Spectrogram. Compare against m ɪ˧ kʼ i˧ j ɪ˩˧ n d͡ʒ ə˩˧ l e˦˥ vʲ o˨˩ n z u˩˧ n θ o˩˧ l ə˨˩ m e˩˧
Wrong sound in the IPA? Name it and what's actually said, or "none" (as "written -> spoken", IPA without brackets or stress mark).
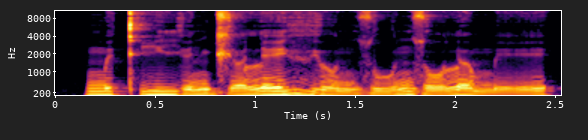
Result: θ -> z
